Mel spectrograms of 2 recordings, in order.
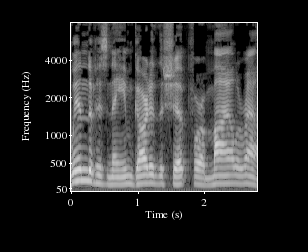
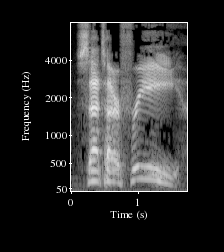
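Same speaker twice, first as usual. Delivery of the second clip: loud, drawn-out command; imperious pirate captain's call; Captain Hook; 5 semitones higher, 8 dB louder, much slower than usual. A narrator's reading. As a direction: shout the order slowly and high. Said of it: "came the astonishing answer".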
